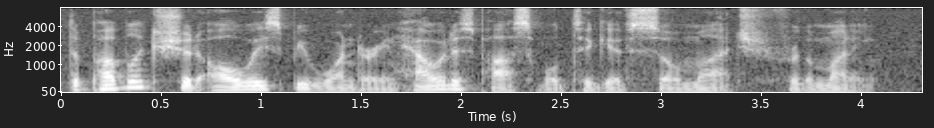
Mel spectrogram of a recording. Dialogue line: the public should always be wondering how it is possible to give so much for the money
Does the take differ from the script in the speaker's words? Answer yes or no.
no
